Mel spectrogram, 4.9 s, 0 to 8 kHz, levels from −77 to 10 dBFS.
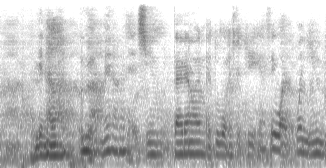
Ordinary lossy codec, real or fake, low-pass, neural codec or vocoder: none; fake; 7.2 kHz; codec, 16 kHz, 1 kbps, FreqCodec, larger model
